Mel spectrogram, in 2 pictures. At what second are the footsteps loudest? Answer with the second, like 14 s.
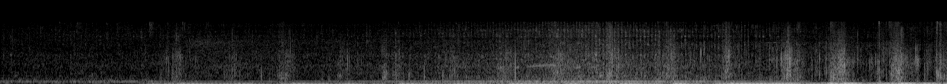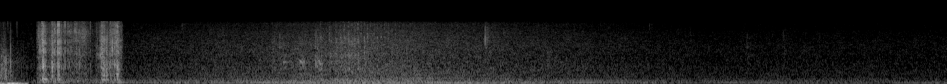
10 s.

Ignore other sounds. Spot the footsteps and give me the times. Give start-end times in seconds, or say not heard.
1.4-10.7.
